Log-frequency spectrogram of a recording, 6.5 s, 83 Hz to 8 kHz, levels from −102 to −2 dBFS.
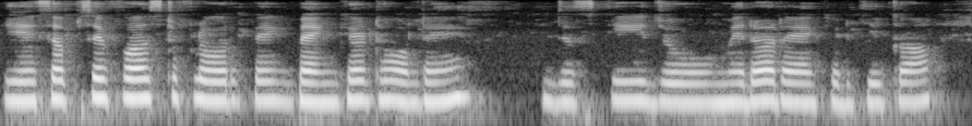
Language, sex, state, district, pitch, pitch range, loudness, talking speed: Hindi, female, Bihar, Bhagalpur, 210 Hz, 200-215 Hz, -17 LUFS, 140 wpm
